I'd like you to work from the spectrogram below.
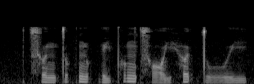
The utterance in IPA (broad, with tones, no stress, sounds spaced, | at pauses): t͡sʰ ɵ˨ n t̪ ʊ˨˥ k̚ n̪ ʊ˧ k̚ e˨ j pʰ ʊ˥ ŋ t͡sʰ ɔː˨˩ j h ɵ˥ t̚ t̪ uː˨˧ j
